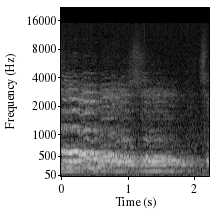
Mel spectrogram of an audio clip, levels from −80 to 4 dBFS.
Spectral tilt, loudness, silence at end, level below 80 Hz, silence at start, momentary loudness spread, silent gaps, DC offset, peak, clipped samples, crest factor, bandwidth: -6 dB/octave; -23 LUFS; 0 s; -56 dBFS; 0 s; 12 LU; none; under 0.1%; -6 dBFS; under 0.1%; 16 dB; 15.5 kHz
